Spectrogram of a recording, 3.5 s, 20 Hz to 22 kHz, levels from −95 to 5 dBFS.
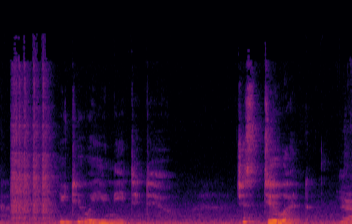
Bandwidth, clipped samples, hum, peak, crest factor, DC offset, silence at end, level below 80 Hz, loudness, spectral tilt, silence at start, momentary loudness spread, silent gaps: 19 kHz; under 0.1%; none; -22 dBFS; 20 dB; under 0.1%; 0 s; -54 dBFS; -41 LUFS; -5 dB/octave; 0 s; 18 LU; none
